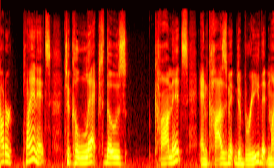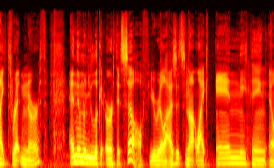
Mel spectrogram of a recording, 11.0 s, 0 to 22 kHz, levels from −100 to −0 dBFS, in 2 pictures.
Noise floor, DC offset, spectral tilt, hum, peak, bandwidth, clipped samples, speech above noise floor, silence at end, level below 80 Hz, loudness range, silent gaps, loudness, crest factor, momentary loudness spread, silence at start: -52 dBFS; under 0.1%; -4.5 dB/octave; none; -6 dBFS; 17 kHz; under 0.1%; 29 dB; 0 s; -56 dBFS; 1 LU; none; -23 LUFS; 16 dB; 7 LU; 0 s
